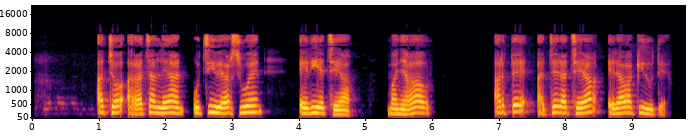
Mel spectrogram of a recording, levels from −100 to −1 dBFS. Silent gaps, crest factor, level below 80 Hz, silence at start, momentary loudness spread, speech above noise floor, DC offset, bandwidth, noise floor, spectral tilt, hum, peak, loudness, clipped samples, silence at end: 6.31-6.63 s, 6.72-6.76 s; 14 dB; -58 dBFS; 1 s; 12 LU; 45 dB; under 0.1%; 8 kHz; -57 dBFS; -5.5 dB/octave; none; 0 dBFS; -13 LUFS; under 0.1%; 0.3 s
